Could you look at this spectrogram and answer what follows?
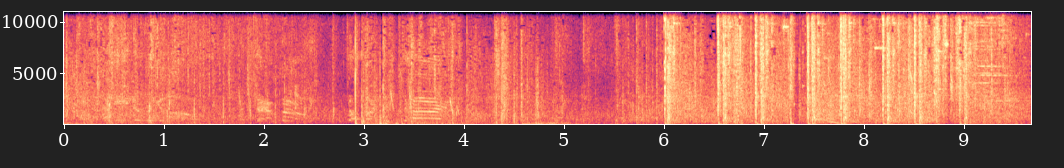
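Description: Gunfire from Battlefield V multiplayer on the Iwo Jima map: bursts of rifle and machine-gun fire crackle in rapid, uneven volleys, growing louder and sharper in the second half, while a player talks over the shooting.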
